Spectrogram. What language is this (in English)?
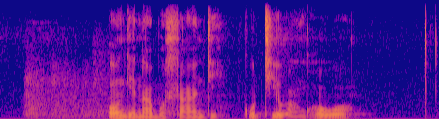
Xhosa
